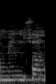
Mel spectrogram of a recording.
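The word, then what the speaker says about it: mention: लोग आता है ना, तो मेन प्लस सन क्या हो गया, मेन सन। तो मेन में सन जुड़ गया तो हम लोग का मेंशन हो गया।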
